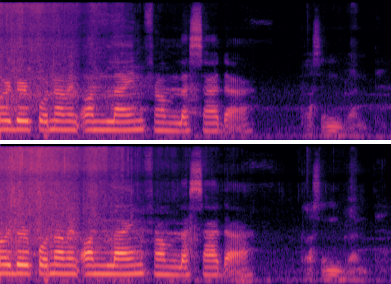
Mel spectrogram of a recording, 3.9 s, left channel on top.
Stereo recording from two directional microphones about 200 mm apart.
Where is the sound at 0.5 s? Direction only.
10° left (ahead or behind).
